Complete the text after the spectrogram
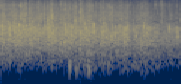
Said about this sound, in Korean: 우리 수고하신 우리 전도사님들과 우리 청소년부 교사들을 위해서 한번 힘찬 격려 박수 부탁합니다.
